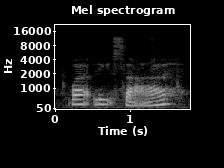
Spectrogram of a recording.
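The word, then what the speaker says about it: วริศา: In Thai we will say Walisa.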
